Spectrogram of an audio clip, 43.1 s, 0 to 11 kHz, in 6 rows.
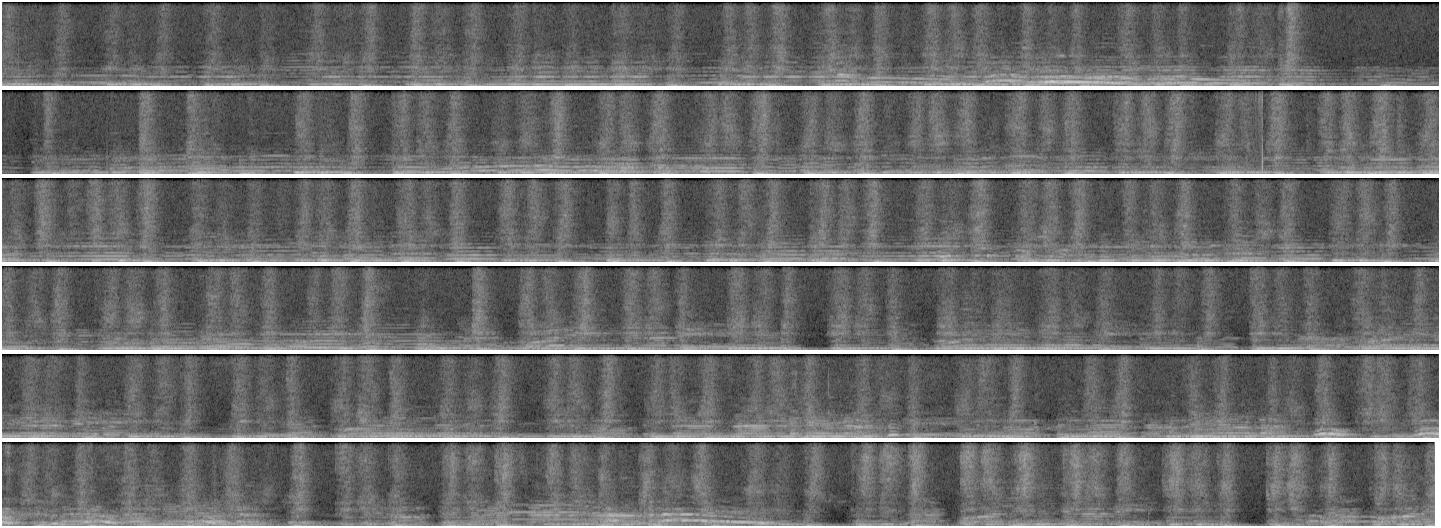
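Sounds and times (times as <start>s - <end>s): steady beat: 0.0s - 43.0s
bowed string melody: 5.8s - 24.0s.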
